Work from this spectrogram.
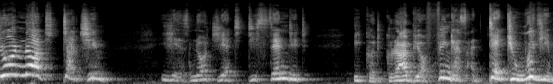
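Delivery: booming, very loud put-on Nigerian accent. In a scene about a dead man, a character speaks in a Nigerian accent. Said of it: "You might want to look at a Nigerian accent".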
